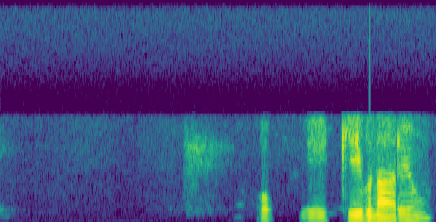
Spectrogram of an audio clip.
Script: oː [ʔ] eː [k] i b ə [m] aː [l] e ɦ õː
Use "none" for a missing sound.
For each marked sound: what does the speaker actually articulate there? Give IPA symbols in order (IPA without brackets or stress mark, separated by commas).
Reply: k, k, n, ɾ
